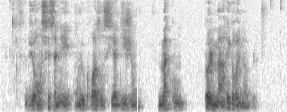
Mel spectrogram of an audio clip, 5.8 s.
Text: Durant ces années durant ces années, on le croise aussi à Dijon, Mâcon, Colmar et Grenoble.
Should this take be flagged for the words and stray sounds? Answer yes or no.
yes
